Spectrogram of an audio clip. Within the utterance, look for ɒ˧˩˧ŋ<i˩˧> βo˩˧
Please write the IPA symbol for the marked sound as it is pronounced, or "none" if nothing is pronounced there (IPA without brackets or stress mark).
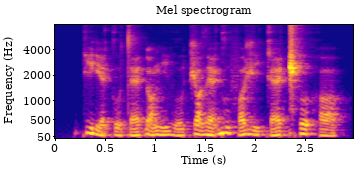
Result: i˩˧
